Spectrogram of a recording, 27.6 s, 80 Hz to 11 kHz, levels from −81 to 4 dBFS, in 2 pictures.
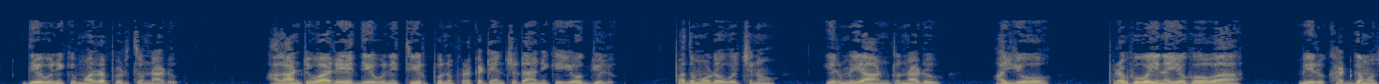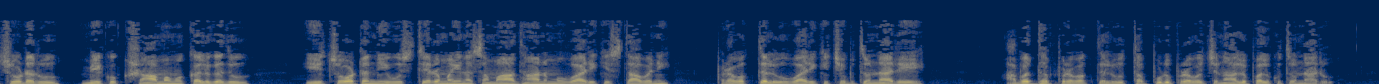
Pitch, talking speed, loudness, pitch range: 135 Hz, 75 wpm, -27 LUFS, 125-145 Hz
